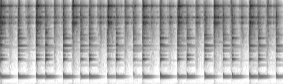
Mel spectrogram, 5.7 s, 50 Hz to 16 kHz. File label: Percussionworks; Sampleheads; NYC Percussionworks; 90 s Sample CDs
